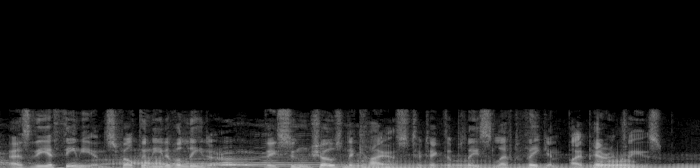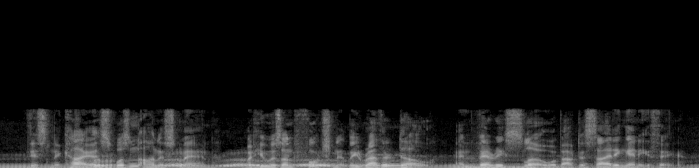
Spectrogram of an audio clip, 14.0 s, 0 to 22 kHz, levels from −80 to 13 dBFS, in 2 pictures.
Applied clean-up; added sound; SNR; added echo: none; Growling; 3 dB; none.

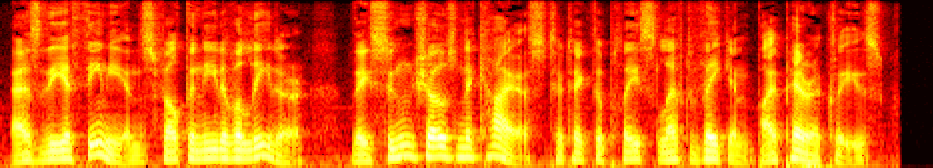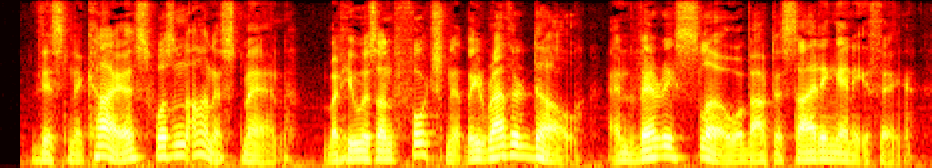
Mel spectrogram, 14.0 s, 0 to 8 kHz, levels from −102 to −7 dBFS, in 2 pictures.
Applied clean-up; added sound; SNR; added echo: none; none; none; none.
